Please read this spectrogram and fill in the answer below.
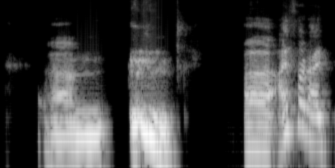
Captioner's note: clearing throat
